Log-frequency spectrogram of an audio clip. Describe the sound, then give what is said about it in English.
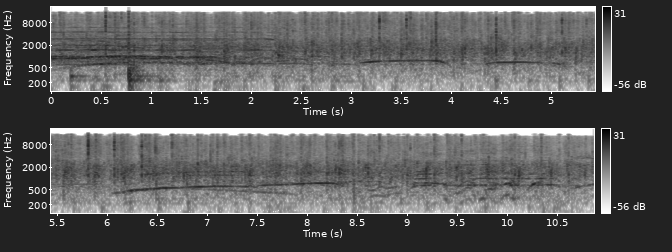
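Loud, sustained applause from a crowd as the last guest of the evening, Chaka Pilgrim, is introduced, dense crackling claps with rising whoops and cheers riding on top. “Give the biggest round of applause to Chaka Pilgrim.”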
